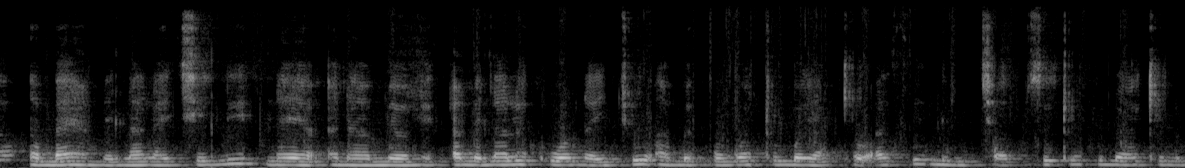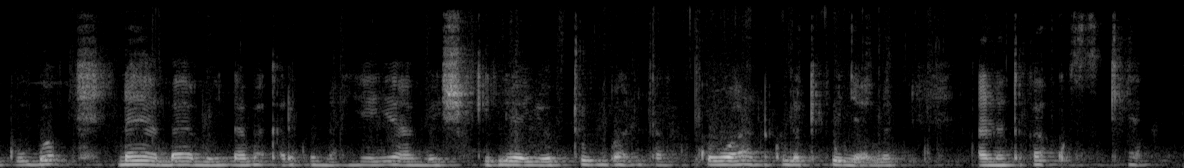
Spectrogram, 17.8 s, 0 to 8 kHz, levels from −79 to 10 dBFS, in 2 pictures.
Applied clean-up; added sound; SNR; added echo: neural separator model SepFormer DNS4.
